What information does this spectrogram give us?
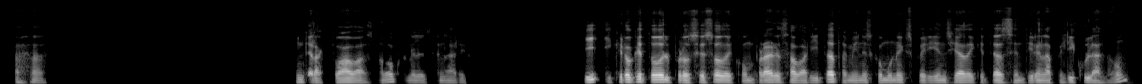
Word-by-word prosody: Ajá. 95 -2 -11 2.5
Interactuabas, 100 -2 -1
¿no?, 110 +5 -5
con 95 -6 -17
el 90 0 -8
escenario. 90 +1 -15 1.2
Y 115 +2 +4
y 100 - -14
creo 115 -1 +4
que 115 +1 +4
todo 110 0 +8
el 105 -2 +1
proceso 100 +1 +2
de 95 - +2
comprar 95 +3 +1
esa 100 0 -1
varita 95 +4 +3
también 95 0 -8
es 100 - -10
como 95 +1 -5
una 100 - -3
experiencia 95 +1 -2
de 100 -1 -2
que - - -13
te - - -3
hace 90 -2 +1
sentir 95 +1 -7
en 95 - -1
la 90 - -3
película, 100 -2 -4
¿no? 100 - -9
95 Hz, 165 wpm, -24 LUFS, 90-100 Hz, 2.5 s, todo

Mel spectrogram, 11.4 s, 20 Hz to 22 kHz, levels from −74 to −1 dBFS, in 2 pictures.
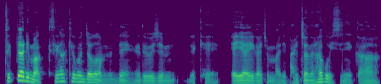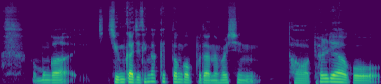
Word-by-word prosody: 특별히 185 +2 +7
막 - - +2
생각해 160 0 -2
본 145 -2 0
적은 125 0 +3
없는데 95 +2 -6
그래도 100 0 -6
요즘 100 -2 -4 0.2
이렇게 - - -11 0.2
AI가 105 -1 +2
좀 95 - -10
많이 90 +1 -10
발전을 100 +2 -3
하고 140 -1 +2
있으니까 95 0 -7 0.5
뭔가 115 +2 -1 0.4
'지 - - -14
지금까지 130 -2 +4
생각했던 145 -1 -2
것보다는 110 -3 0
훨씬 115 0 -4 0.5
더 100 -2 -4
편리하고 130 -9 +2
110 Hz, 305 characters per minute, -24 LUFS, 100-135 Hz, 0.5 s, 특별히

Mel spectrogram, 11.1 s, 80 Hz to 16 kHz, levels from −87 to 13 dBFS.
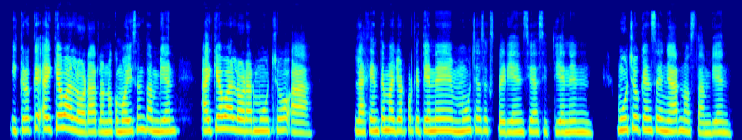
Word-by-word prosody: Y 270 -2 -5
creo 285 0 -1
que 320 0 +1
hay 300 -1 +4
que 330 +3 +5
valorarlo, 250 -6 +3
¿no? 245 0 -2
Como 255 0 +1
dicen 280 +4 -1
también: 265 -1 -1 0.3
"Hay 265 0 +3
que 310 +4 +3
valorar 280 -4 +3
mucho 270 +2 -1
a 230 -3 0 0.6
la 250 -1 +1
gente 265 +1 0
mayor 270 -2 +2
porque 275 -1 -4
tiene 275 +1 +2
muchas 275 +2 -1
experiencias 245 0 -4
y 245 - -9
tienen 240 -1 -3 0.3
mucho 295 +2 +1
que 295 - 0
enseñarnos 265 -2 0
también". 230 -1 -5
265 Hz, 150 wpm, -23 LUFS, 245-280 Hz, 0.6 s, que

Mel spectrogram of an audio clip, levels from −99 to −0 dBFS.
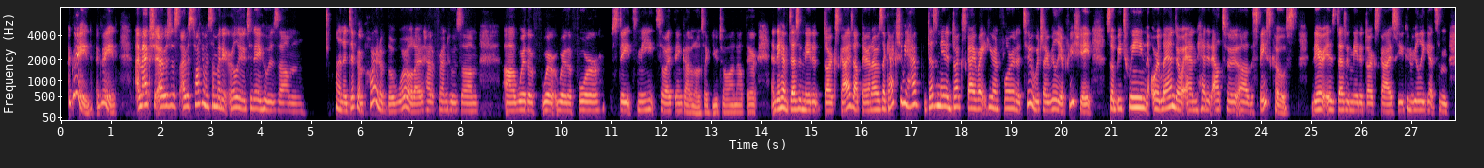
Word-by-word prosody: Agreed, 425 +9 +2
agreed. 320 +6 0 0.3
I'm - - +5
actually, 295 +1 +5
I 250 - +6
was 260 +1 +1
just 270 -1 -1
I 235 - 0
was 255 0 +2
talking 305 +3 +1
with 265 - 0
somebody 240 -4 0
earlier 225 -2 -2
today 210 -1 -2
who 195 -1 -2
is, 180 0 -4
um, 165 -2 -7 0.7
on 200 -5 -1
a 165 -1 0
different 195 -6 -3
part 335 - -1
of 170 -4 -5
the 155 0 -2
world. 175 -1 -1
I 160 +1 -1
had 185 0 -5
a 170 - -7
friend 185 -1 -8
who's, 175 -1 -5
um, 165 -1 -4 0.5
uh, 170 -1 +2
where 185 +1 +1
the 175 -1 -2
where 180 -1 +1
where 180 -1 +1
the 165 -1 -3
4 180 -1 0 0.2
states 175 -1 0
meet, 185 +1 -5
so 180 - -3
I 160 0 -1
think, 165 0 -6
I 145 - -4
don't 140 - -7
know, 125 - -6
it's, 125 +1 -6
like, 140 -1 -6
Utah 140 +1 -6
and 140 0 -5
out 140 0 -8
there, 150 +1 -5 0.3
and 175 - -2
they 205 - +7
have 225 -4 +4
designated 195 -2 +2
dark 170 -1 +2
skies 235 +9 +2
out 185 - +1
there, 170 0 0
and 175 +1 0
I 190 - +3
was, 195 +1 +3
like, 205 0 0
actually 345 - 0
we 330 - +5
have 295 +5 +1 0.2
designated 260 -2 +2
dark 250 +2 -1
sky 215 -1 +3
right 210 0 +1
here 240 -2 -1
in 205 -1 -2
Florida 215 -4 -2
too, 320 -1 +1
which 180 -2 -2
I 180 - +1
really 190 +1 0
appreciate. 290 - +1 0.3
So 215 - +2
between 230 +3 +4
Orlando 205 +2 +3
and 185 0 +1
headed 200 0 -4
out 195 0 +1
to, 180 -4 -1
uh, 175 -2 -1
the 160 - -9
Space 350 - +2
Coast, - - -1 0.3
there 195 +2 +5
is 185 -1 +2
designated 180 -3 -1
dark 165 -1 -2
sky, 155 -1 0
so 350 - -1
you 350 - -1
can 210 -4 -5
really 185 0 -1
get 180 0 -3
some 165 -4 +1
185 Hz, 215 wpm, -23 LUFS, 170-225 Hz, 0.7 s, they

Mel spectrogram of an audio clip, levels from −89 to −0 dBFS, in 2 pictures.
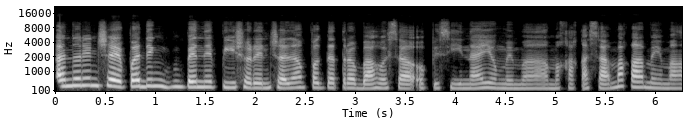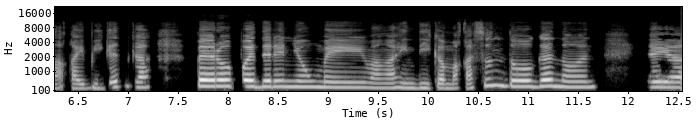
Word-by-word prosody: ...ano 300 +4 +6
rin 330 -1 0
siya, 305 -4 +8
eh, 260 - +4
puwedeng 285 -2 +2
benepisyo 255 -2 0
rin 220 0 -2
siya 215 -4 +1
ng 235 +3 -3
pagtatrabaho 215 -2 -3
sa 195 -3 -1
opisina, 205 0 -7
'yong 215 -3 -6
may 195 - -8
mga 190 0 -7
maka-kasama 205 +4 -4
ka, 250 -1 +2
may 215 -3 -8
mga 200 -1 -7
kaibigan 205 +5 -6
ka. 240 0 -2 0.5
Pero 295 0 +8
puwede 275 -1 +4
rin 275 -1 -2
'yong 265 0 -2
may 240 -1 -3
mga 215 -2 -6
hindi 215 -2 -6
ka 205 - 0
maka-sundo, 275 +8 -1
gano'n. 265 -2 +1 0.5
Kaya, 245 -1 0
240 Hz, 155 wpm, -22 LUFS, 210-275 Hz, 0.5 s, siya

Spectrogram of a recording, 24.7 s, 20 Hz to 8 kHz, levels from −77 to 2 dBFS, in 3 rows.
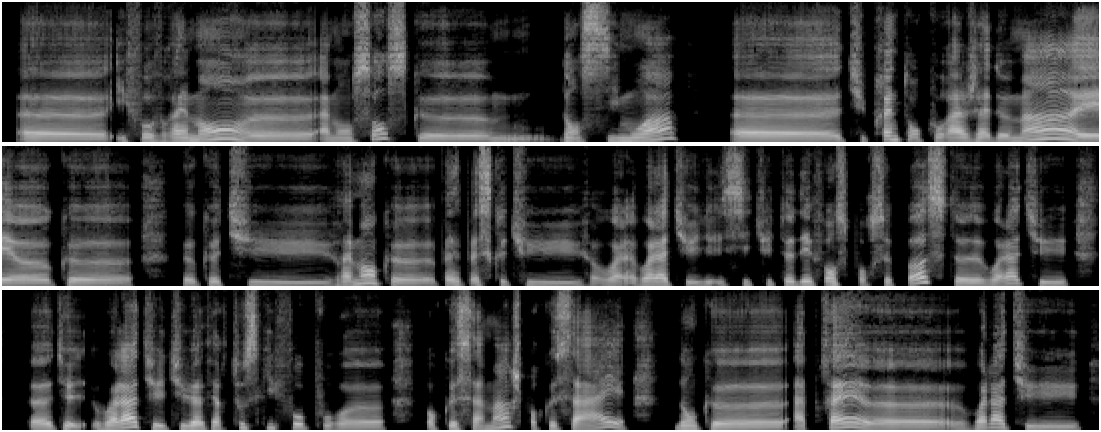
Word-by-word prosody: heu, 130 -4 +2
il 150 - -8
faut 160 0 -3
vraiment, 175 - +2
heu, 135 -2 0
à - - 0
mon 140 0 -5
sens 250 - +2
que, 140 -3 -3
hem, 140 - -10 0.2
dans 155 -3 -2
6 155 +2 +4
mois, 180 - +2 0.4
heu, 145 -2 +3
tu 150 - -4
prennes 205 +5 +2
ton 185 -3 -5
courage 165 0 0
à 155 -1 +1
deux 150 0 -2
mains 230 - +4
et 150 -2 +6
heu, 140 0 0
que 140 -3 -2 0.4
que 145 - -2
que 155 +2 -6
tu 140 -3 -5
vraiment 175 - +1
que 145 -7 -3
pa 145 +1 -1
parce 155 - +3
que 165 - -7
tu 140 -3 -7
enfin, 130 - -6
voilà 150 +1 -1
voilà, 170 +1 +3
tu 140 -1 -5
si 165 +3 +2
tu 170 +3 -9
te 165 - -7
défonces 165 +1 0
pour 150 -1 -5
ce 145 - +1
poste, 265 - +2
heu, 145 -1 +1
voilà, 145 +9 0
tu, 140 -5 -6 0.4
heu, 145 +1 +2
tu 155 +2 -2
voilà, 165 - +5
tu 175 -11 -3
tu 155 +3 -4
vas 160 0 +5
faire 160 -2 -2
tout 200 - -6
ce 175 - +5
qu'il 190 -2 -9
faut 200 -1 -2
pour, 155 -3 -7
heu, 130 -1 -2 0.3
pour 150 0 -5
que 150 - -1
ça 140 -1 +3
marche, 240 - +1
pour 170 - -7
que 150 - -4
ça 140 0 +5
aille 235 -4 -1 0.4
donc, 155 -1 -3
heu, 135 -3 +1
après, 225 +5 +3
heu, 135 -3 -1
voilà, 200 +2 +2
tu, 135 -3 -5
150 Hz, 180 wpm, -24 LUFS, 140-165 Hz, 0.4 s, et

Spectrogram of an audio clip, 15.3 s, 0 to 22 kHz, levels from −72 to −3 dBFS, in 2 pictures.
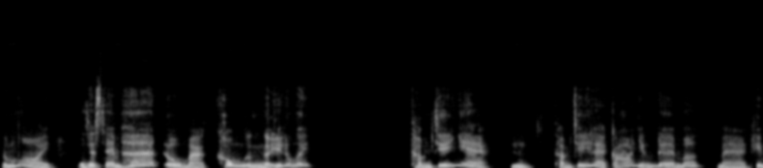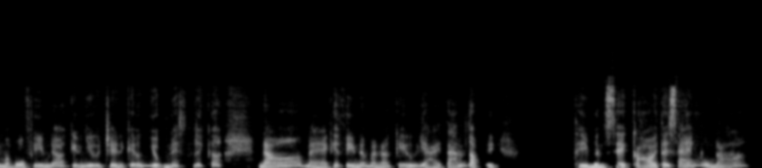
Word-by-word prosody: Đúng 230 +4 +5
rồi, 245 - +1 0.4
mình 190 0 +1
sẽ 195 - +4
xem 225 +1 +3
hết 305 +9 +5
luôn 225 -3 +4
mà 185 -3 +1
không 260 +1 +4
ngừng 200 -6 +3
nghỉ 185 +8 +3
luôn 280 -1 +1
ấy. 305 +3 0 1.0
Thậm 195 -2 0
chí 255 +7 +3
nha 250 - +1 0.2
ừm, 215 -3 +2 0.2
thậm 185 -2 -3
chí 250 +8 +2
là 270 -10 +1
có 215 +8 -4
những 240 -6 0
đêm 220 -2 +1
á 250 +2 0 0.2
mà 170 -3 -5
khi 230 - 0
mà 215 -3 +2
bộ 165 0 -1
phim 225 +4 0
đó, 245 +2 -2
kiểu - - -3
như, 235 -1 +3
trên 225 -1 0
cái 255 +4 -2
ứng 275 +3 0
dụng 230 - +2
Netflix 270 +4 -3
á, 315 -1 -1 0.4
nó 240 +7 +1
mà 205 -9 -1
cái 240 +1 -3
phim 220 -3 +1
đó 225 - +1
mà 250 -2 +2
nó, 205 +2 -3
kiểu, 215 - -2
dài 200 -10 -3
8 215 +9 -2
tập - - 0
đi 200 - -3 0.8
thì 205 -2 +3
mình 185 -1 +4
sẽ 175 +1 -1
coi 200 +2 -1
tới 240 +3 +1
sáng 240 +3 -2
luôn 265 -9 0
đó. 220 +10 -6
225 Hz, 230 wpm, -21 LUFS, 200-255 Hz, 1.0 s, Đúng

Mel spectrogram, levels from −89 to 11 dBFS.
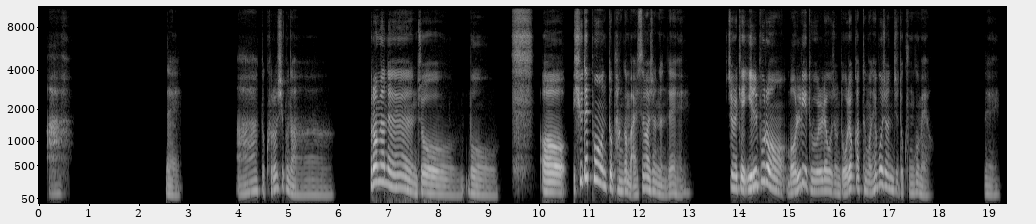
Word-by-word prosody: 아. - - -9 1.8
네. 90 -5 -9 1.1
아 120 +8 -7
또 - - -11
그러시구나. 95 - -7 0.7
그러면은 180 - +3
좀 100 -6 -1
뭐 95 -5 -7 0.9
어 130 -2 +6
휴대폰 270 - +3
또 180 - +2
방금 140 -5 -3
말씀하셨는데 110 - -4 0.7
좀 180 - -1
이렇게 165 -1 +3
일부러 175 - +4
멀리 160 - +1
두려고 140 -1 -1
좀 115 -3 -9
노력 155 +12 0
같은 155 -4 -6
건 120 +1 -6
해 170 - -3
보셨는지도 165 - -2
궁금해요. 105 -6 -11 1.0
네. 95 -2 -13
125 Hz, 175 characters per minute, -23 LUFS, 100-165 Hz, 1.8 s, 어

